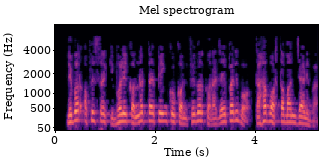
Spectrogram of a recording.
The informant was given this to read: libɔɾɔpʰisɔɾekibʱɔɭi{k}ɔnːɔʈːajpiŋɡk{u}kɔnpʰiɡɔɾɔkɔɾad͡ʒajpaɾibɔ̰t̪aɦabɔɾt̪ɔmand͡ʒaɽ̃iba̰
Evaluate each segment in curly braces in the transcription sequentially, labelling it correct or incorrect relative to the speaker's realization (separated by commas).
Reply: correct, correct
